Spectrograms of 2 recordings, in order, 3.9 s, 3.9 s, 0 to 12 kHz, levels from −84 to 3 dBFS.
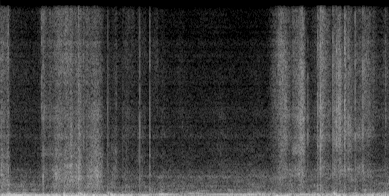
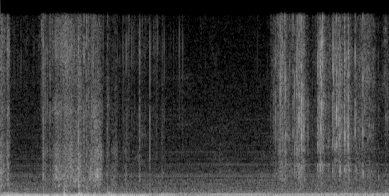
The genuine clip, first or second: second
